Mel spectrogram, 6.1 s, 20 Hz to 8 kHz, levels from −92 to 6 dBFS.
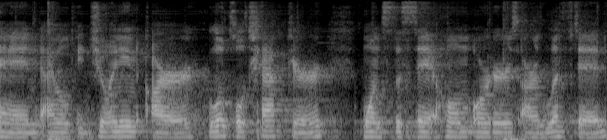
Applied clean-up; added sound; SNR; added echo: neural separator model SepFormer DNS4.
